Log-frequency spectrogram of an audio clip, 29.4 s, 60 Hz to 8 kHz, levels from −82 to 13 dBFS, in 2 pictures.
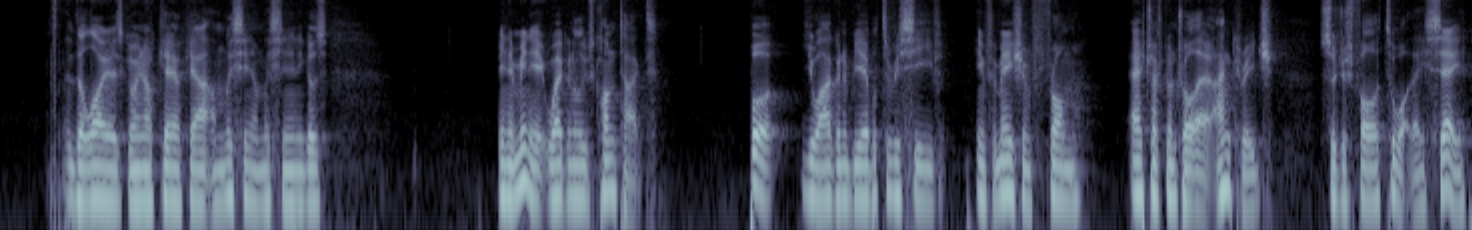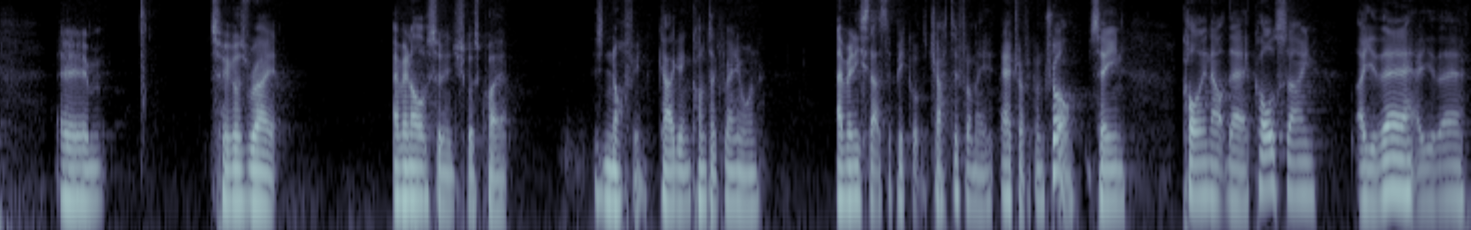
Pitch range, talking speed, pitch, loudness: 105-120 Hz, 190 wpm, 110 Hz, -22 LUFS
